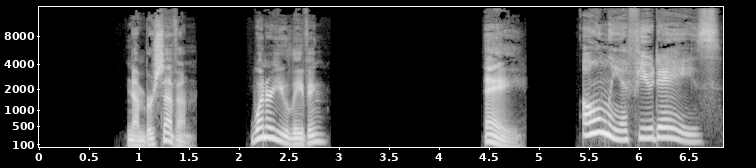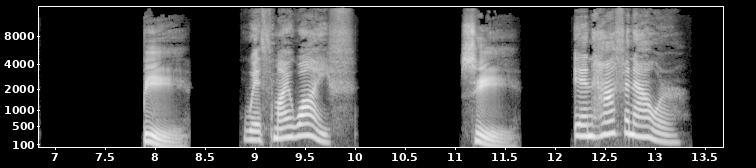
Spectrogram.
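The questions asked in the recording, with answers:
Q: When are you leaving?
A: C: In half an hour.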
